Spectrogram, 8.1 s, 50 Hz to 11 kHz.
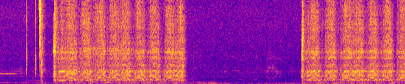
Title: mr2 no start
